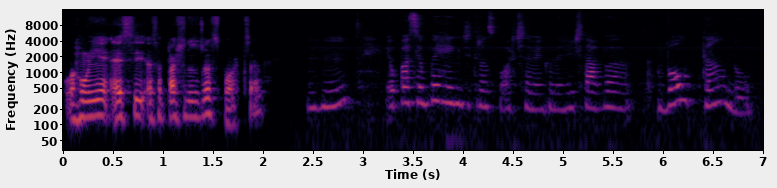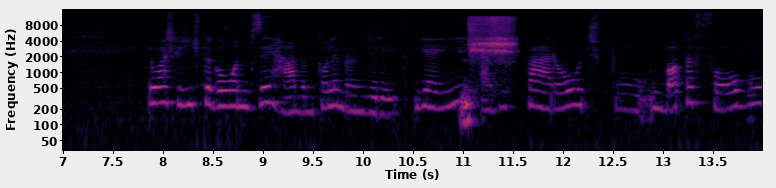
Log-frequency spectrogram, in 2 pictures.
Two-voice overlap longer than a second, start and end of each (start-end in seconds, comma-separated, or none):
none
